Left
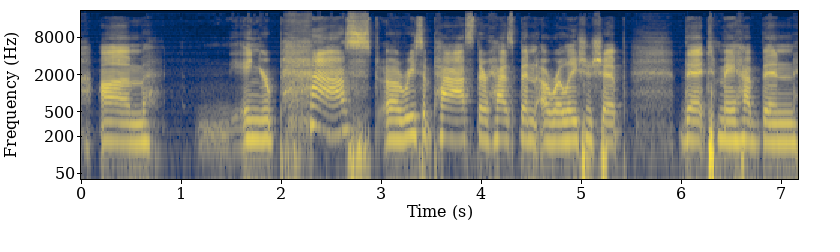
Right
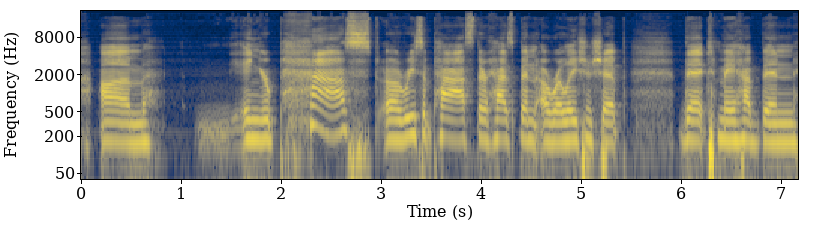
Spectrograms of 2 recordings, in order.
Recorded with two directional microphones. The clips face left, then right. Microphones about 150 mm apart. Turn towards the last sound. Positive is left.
turn(degrees=-45)  # may be behind; listen again after turning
